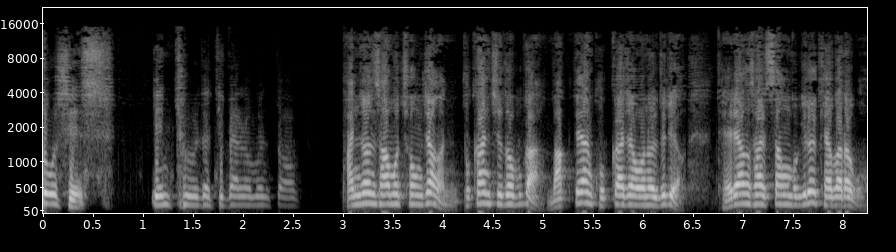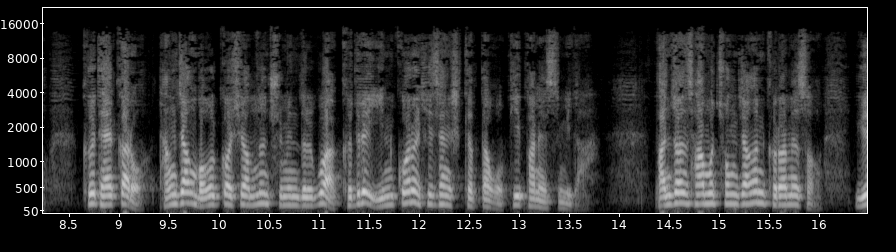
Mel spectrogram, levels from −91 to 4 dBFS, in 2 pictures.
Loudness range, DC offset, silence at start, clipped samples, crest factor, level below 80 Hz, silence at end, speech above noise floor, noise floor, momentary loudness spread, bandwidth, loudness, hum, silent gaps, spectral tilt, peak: 4 LU; under 0.1%; 0 s; under 0.1%; 16 dB; -68 dBFS; 0 s; 30 dB; -55 dBFS; 12 LU; 15 kHz; -25 LUFS; none; 2.73-2.95 s; -4.5 dB/octave; -10 dBFS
